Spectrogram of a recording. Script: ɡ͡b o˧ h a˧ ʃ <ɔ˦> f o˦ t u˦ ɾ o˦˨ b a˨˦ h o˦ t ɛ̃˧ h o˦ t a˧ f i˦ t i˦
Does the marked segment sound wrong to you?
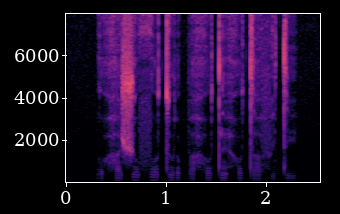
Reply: yes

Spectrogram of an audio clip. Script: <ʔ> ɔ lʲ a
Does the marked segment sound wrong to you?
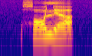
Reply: yes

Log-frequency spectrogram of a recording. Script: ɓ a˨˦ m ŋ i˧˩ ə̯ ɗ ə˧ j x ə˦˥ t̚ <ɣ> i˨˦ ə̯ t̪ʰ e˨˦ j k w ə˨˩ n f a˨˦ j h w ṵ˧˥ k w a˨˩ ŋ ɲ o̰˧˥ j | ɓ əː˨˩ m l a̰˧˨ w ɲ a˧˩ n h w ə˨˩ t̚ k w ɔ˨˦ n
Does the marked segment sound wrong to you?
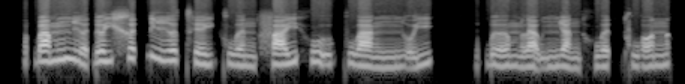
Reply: no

